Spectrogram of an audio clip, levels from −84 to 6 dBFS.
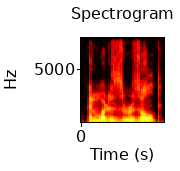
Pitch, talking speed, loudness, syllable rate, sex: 150 Hz, 270 wpm, -16 LUFS, 6.6 syllables/s, male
